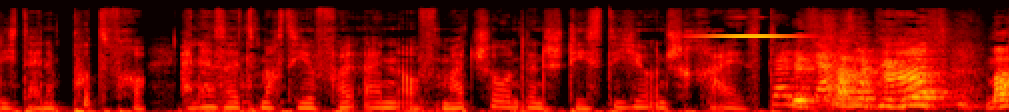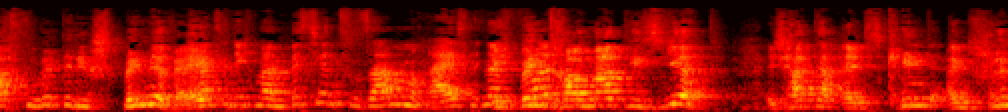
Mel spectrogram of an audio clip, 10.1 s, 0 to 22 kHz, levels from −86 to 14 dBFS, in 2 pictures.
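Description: At about 3.41 s a loudspeaker feedback squeal kicks in: a single piercing tone near 5.7 kHz swells up over roughly a third of a second and then sits well on top of the sound, around 15 dB louder than it, until it drops out at about 4.14 s. What's happened is the mic caught its own loudspeaker, and at that one frequency the loop gain went past unity, so the tone kept feeding itself.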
